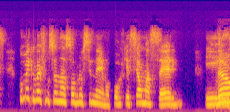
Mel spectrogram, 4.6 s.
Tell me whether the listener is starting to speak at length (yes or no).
yes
